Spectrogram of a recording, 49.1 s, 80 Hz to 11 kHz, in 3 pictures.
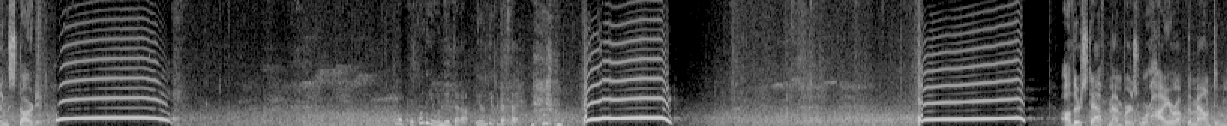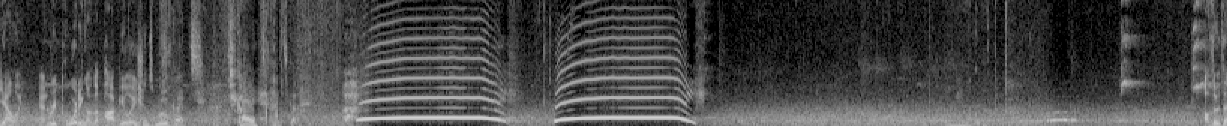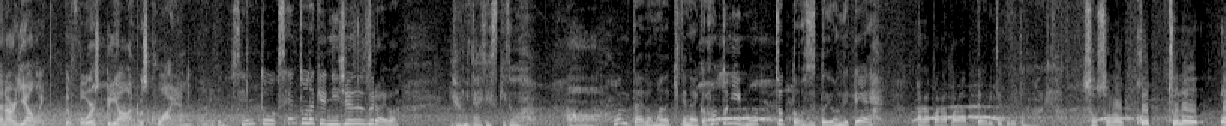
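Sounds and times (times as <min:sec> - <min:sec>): forest ambience hush: 0:00.0 - 0:49.0.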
